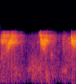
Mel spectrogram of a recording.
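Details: At Boso boso during a sow's labour, with newborn piglets present, three sharp, high-pitched squeals come in quick succession, roughly every half second to second, over a quiet indoor background.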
